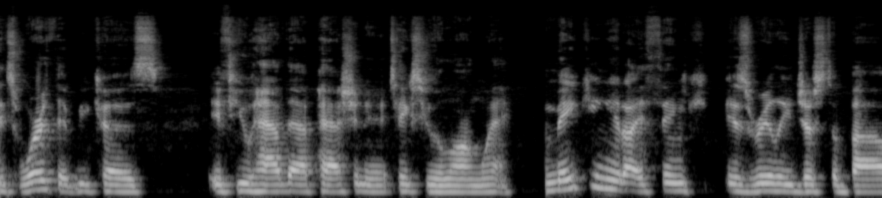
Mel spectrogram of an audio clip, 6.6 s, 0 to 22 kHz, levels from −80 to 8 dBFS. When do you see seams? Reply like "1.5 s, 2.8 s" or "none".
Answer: 1.6 s, 2.9 s, 4.1 s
